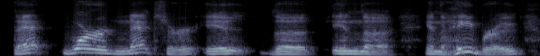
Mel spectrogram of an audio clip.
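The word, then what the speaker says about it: נצר: pots it's it's the the t z or the ts sound at the end of pots is is how the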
